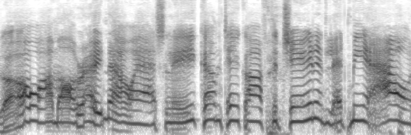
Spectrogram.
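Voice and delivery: high, slow, mocking taunting tone. Retelling a movie scene where a possessed character taunts: imitating a mocking tone. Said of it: "once again in that mocking tone".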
